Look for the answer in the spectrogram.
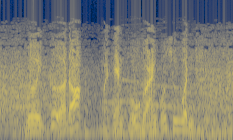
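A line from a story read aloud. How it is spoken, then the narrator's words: Shouting. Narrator (Vietnamese): quát lên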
